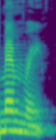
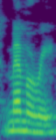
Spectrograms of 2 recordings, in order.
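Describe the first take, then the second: First: The middle O vowel is dropped. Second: The middle O vowel is clearly pronounced. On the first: The speaker calls it right. "Saying memory" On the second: The speaker calls it wrong. "We're not hearing it like that"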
